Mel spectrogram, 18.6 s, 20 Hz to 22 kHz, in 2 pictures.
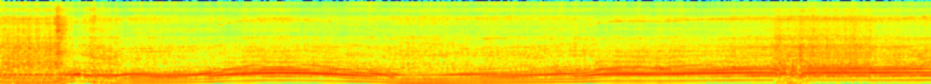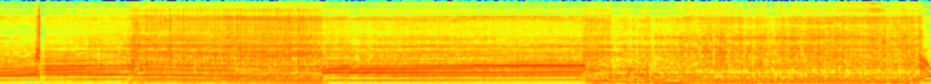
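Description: A Kawasaki Ninja H2R motorcycle engine runs steadily while warming up, loud and close, its idle pitch rising and falling with repeated gentle blips of the throttle throughout.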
